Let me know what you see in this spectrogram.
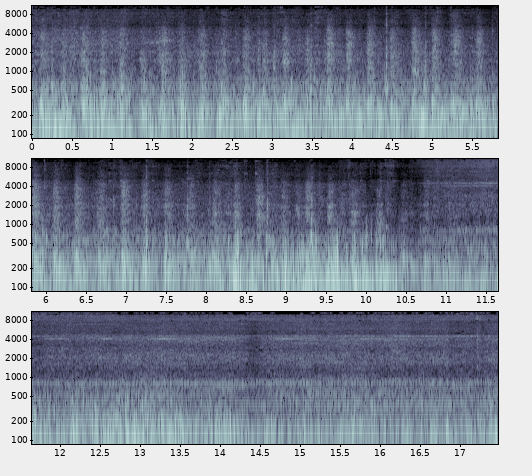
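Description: Narrow-gauge passenger cars rolling slowly by, their steel wheels clicking in a quick regular rhythm over the rail joints over a low rumble. About ten seconds in this gives way abruptly to a standing steam locomotive's steady hiss with a thin, steady hum.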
